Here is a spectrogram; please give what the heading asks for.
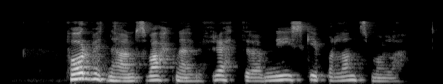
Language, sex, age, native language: Icelandic, female, 40-49, Icelandic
